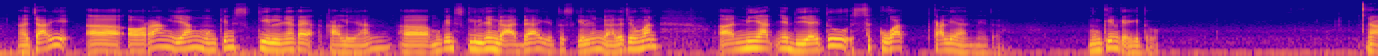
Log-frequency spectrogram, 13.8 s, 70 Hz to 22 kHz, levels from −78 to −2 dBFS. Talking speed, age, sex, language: 130 wpm, 20-39, female, Indonesian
